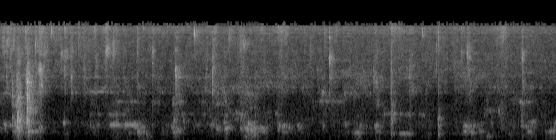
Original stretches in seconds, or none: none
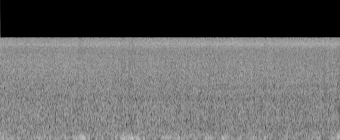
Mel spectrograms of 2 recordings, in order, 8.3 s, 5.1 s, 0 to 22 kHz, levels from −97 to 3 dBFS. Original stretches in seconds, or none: 0.0-5.1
